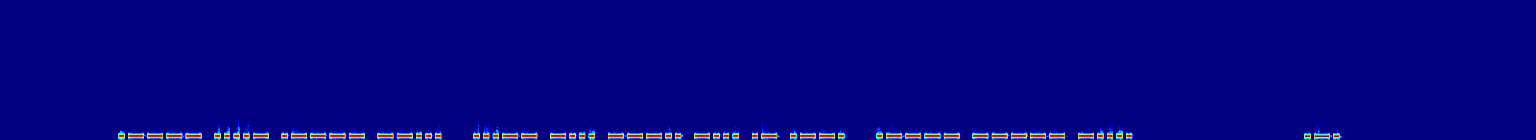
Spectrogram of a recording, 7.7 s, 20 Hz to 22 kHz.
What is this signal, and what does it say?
Morse code, heard as a keyed tone, about 50 wpm, 700 Hz. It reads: 1417 3B8BAP 106 R
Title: Worked All Europe DX Contest - QTC Exchange - 50wpm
